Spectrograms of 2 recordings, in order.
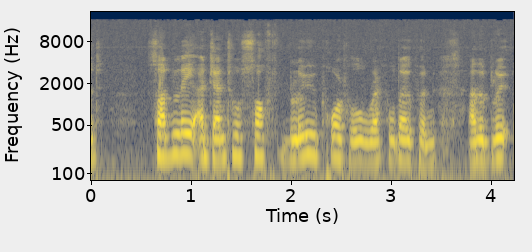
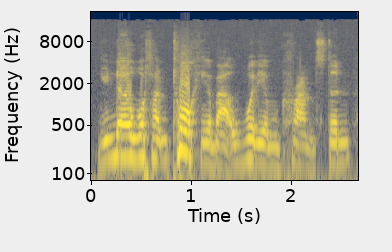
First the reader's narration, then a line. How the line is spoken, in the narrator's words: Shinon barked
